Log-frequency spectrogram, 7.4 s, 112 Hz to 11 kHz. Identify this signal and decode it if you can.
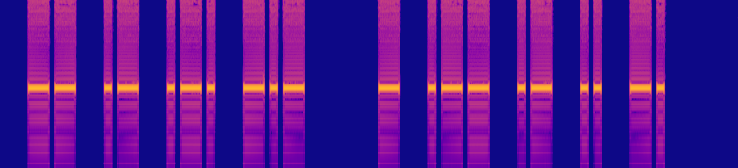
Morse code, heard as a keyed tone, about 18 wpm, spaced as for 15 wpm, 1000 Hz. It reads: MARK TWAIN
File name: qotdfiles / 15wpm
